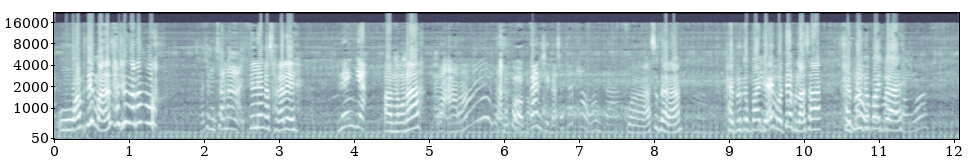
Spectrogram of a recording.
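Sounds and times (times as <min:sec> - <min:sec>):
women talking: 0:00.0 - 0:11.8
vehicle engine idling: 0:00.0 - 0:12.0.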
